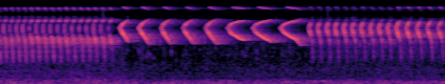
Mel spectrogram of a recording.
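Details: Canary lesson song: a fast chipping trill, then about eight slow down-swooping whistled notes, followed by another quick run of bright repeated notes.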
